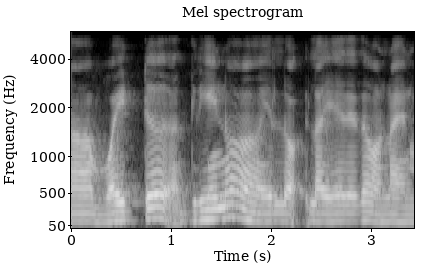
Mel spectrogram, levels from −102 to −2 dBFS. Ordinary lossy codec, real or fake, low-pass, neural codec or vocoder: none; real; 5.4 kHz; none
